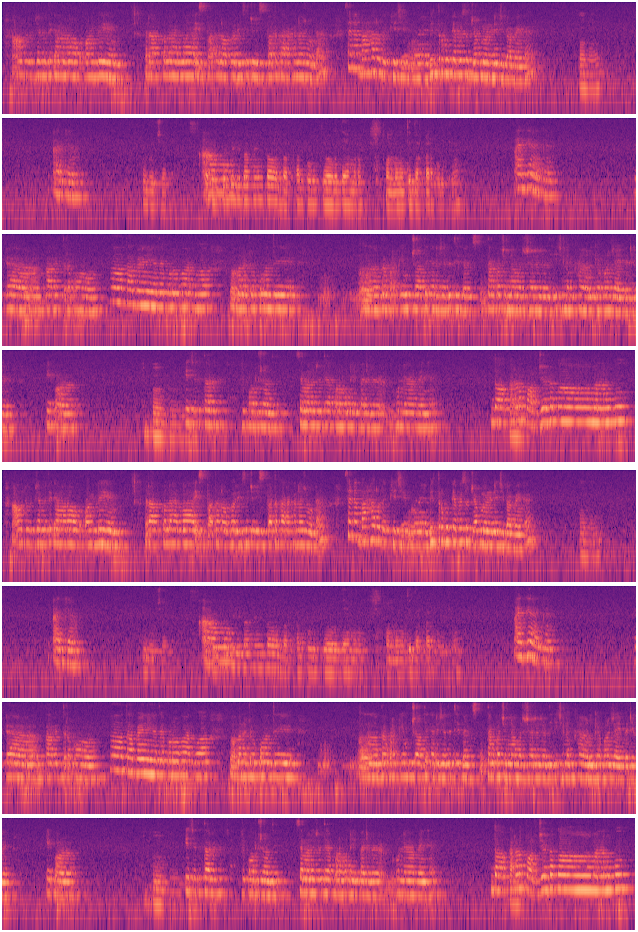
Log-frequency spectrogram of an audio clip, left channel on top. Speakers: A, on the right (about 20°); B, on the left (about 60°).
A: ଆଉ ଯୋଉ ଯେମିତି କି ଆମର କ-କହିଲି ରାଉର କେଲା ହେଲା ଇସ ପତା ନ କରି ସେ ଯୋ କାରଖାନା ଯୋଉଟା ସେଇଟା ବାହାରୁ ଦେଖିଛି ମାନେ ଭିତରକୁ କେବେ ସୁଯୋଗ ମରନେ ଯିବା ପାଇଁକାା
B: ଓହୋ
A: ଆଜ୍ଞା
B: ବୁଝିଲେ ତା
A: ଆଉ
B: ଭିତରକୁ ଯ ପାଇଁ ତ ଦରକାର ପଡୁଥିବ ବୋଧେ ଆମର ଅନୁମତି ଦରକାର ପଡୁଥିବ
A: ଆଜ୍ଞା ଆଜ୍ଞା ସେଇଟା
B: ହୁଁ
A: ତାବ ୍ର କଣ ହଁ ତା ପାଇଁ ନିହାତି ଆପଣଙ୍କ ଆଗୁଆ ମାନେ ଯୋଉ କୁହନ୍ତି <inaudible> ଉ ତାଙ୍କର କି ଉଚ୍ଚ ଅଧିକାରୀ ଯଦି ଥିବେ ତାଙ୍କ ଚିହ୍ନ ପରିଚୟ ରେ ଯଦି କିଛି ଲ ପାଖା ଆଣିକି ଆପଣ ଯାଇପାରିବେ କି କଣ
B: ହୁଁ ହୁଁ ହୁଁ
A: ଏ ଯଦି ତା ଭିତରେ ଚାକିରି କରୁଛନ୍ତି ସେମାନେ ଯଦି ଆପଣଙ୍କୁ ନେଇପାରିବେ ବୁଲେଇବା ପାଇଁକା। ଦ
B: ହୁଁ
A: କାରଣ ପର୍ଯ୍ୟଟକମାନଙ୍କୁ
